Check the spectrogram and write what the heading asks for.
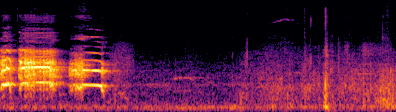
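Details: Trapping decoy red junglefowl gives a loud crow right at the start, a harsh stuttering cock-a-doodle of about one second. Quiet follows, with a few faint clicks and a single tap.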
